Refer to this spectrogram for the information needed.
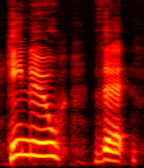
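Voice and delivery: cornered dirty cop pleading; high, defensive excuse; defensive NPC voice. Acted. GM voices NPC Ronnie confronted.

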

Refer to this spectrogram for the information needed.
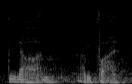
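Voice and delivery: very soft, low, hesitant reply; reluctant refusal. Retold or imitated. Son turning down dad's hunting invitation, very quiet and hesitant. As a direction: decline very softly, pitched low.

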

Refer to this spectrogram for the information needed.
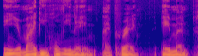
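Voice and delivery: quiet, earnest prayer voice. Acted. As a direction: pray low and sincere. Opening prayer over the podcast.

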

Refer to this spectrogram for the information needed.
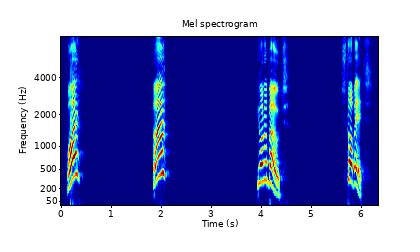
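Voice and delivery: high, loud incredulous What; baffled outburst. Retold or imitated. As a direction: yell it in comic disbelief. Baffled reaction to heckler.

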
